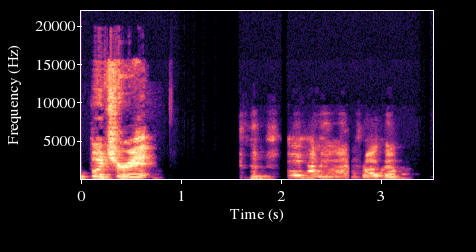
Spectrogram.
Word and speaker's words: Frauke: I have a special guest, and I'm going to let her pronounce her name because I will butcher it. Hey, hello, I'm Frauke. Frauke.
